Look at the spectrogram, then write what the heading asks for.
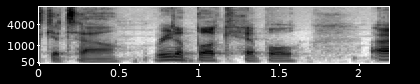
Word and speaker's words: Ketel: It's not Ketel Marte though. It's not Kettle. Eugenio Ketel. Oh, it's Ketel.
